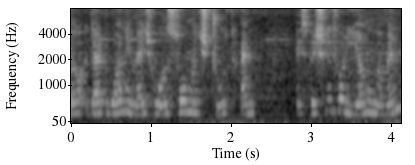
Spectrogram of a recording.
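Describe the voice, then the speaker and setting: A woman's high-pitched voice at a moderate pace. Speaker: book vlogger. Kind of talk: book review monologue. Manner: stuttering, self-correcting.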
